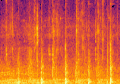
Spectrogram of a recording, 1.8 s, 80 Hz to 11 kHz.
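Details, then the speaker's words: Hitway BK15 budget electric mountain bike going down a curb: dull knocks about every third of a second as the overly soft front fork clunks while it extends on rebound. "Ouais, vous entendez là? Donc ça, c'est quand ça remonte, le bruit."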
